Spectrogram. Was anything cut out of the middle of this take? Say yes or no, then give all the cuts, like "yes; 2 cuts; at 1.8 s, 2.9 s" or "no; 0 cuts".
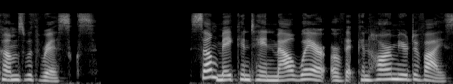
yes; 2 cuts; at 2.1 s, 3.4 s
